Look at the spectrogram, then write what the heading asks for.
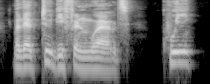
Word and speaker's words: qui: Qui, spelled with a Q, means here, and it is pronounced qui.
